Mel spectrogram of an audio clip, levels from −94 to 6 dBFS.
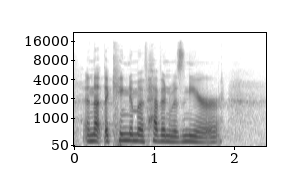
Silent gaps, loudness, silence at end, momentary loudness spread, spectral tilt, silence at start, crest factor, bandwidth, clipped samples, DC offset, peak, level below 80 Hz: none; -28 LUFS; 0.3 s; 5 LU; -6 dB/octave; 0.15 s; 18 dB; 14.5 kHz; under 0.1%; under 0.1%; -10 dBFS; -60 dBFS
